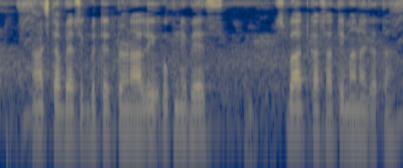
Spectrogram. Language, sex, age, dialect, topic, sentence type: Hindi, male, 18-24, Kanauji Braj Bhasha, banking, statement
